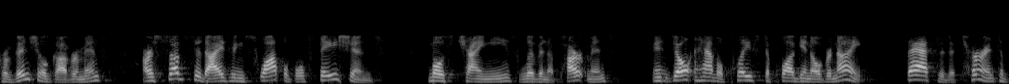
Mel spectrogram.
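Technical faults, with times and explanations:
Throughout: G.729 codec. The speech sounds plainly rough and slightly synthetic, with a dull, band-limited quality and nothing audible above 4 kHz. The decoder rebuilds each 10 ms frame from a vocal tract filter, a pitch predictor and a handful of pulses rather than the original waveform, which fits the 8 kbit/s G.729A variant. That sparse excitation gives the voice its buzzy, processed texture, and any background noise takes on a warble.
6.61 to 6.73 s: VoIP packet loss concealed by the speech codec. For a moment the voice smears into a short buzzy tone or coloured noise that weakens, then takes a little while to regain full strength and clarity. About 20 ms of audio went missing, consistent with a single lost packet. The decoder filled the gap by repeating its last pitch and filter settings at falling gain. Because each frame builds on the one before, the damage carries on for roughly 120 ms, well past the gap itself.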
